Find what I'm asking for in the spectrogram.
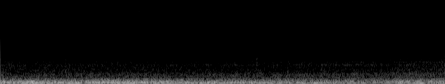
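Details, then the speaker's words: Mercedes E-Class W212 with panoramic sunroof, driving over speed bumps after the headliner was removed and anti-noise work done on the sunroof: only steady road and engine rumble, and the earlier creaking and clicking is gone. "아까 시에이기를 이렇게 나갈 때 그냥 여기 지나가면 소리가 느 누득 났었거든요 어 지금 전혀 안 나네요"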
